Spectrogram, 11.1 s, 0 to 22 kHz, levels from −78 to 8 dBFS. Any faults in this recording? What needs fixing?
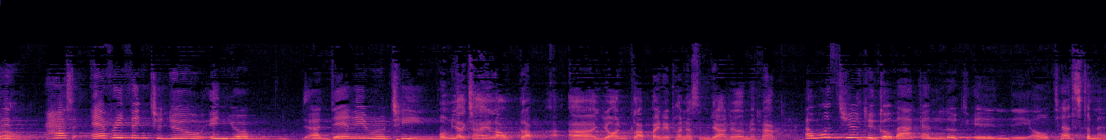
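Nothing here needs fixing; I didn't hear any faults anywhere in the audio, so it can stay just as it is.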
